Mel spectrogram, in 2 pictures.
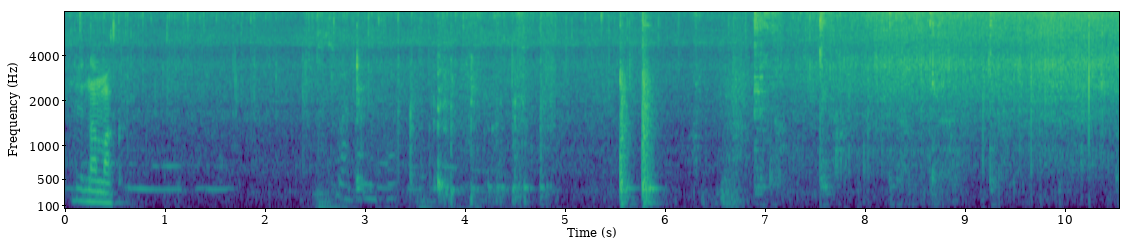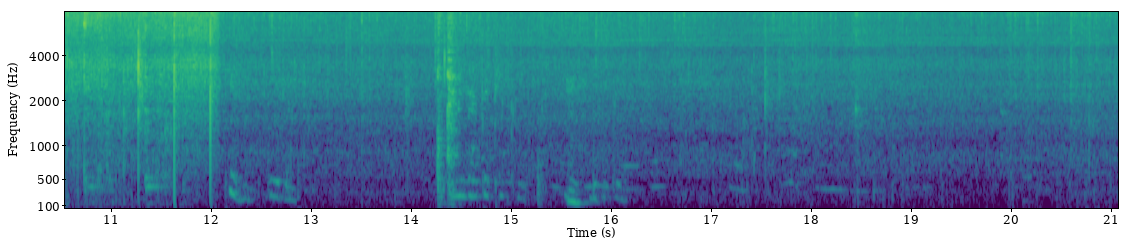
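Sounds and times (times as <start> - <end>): onions sizzling in oil: 0.0 - 21.0
spatula clanking on pan: 2.6 - 6.0, 6.9 - 9.5, 10.4 - 11.8.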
